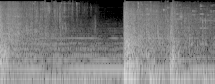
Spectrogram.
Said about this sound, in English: While he hid inside the Findlutter's house, she bashed in his car windows.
